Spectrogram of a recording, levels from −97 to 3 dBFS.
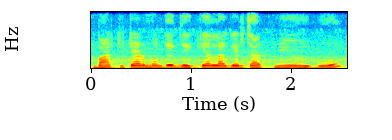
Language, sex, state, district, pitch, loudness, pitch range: Bengali, female, Assam, Hailakandi, 245 Hz, -14 LUFS, 230-255 Hz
